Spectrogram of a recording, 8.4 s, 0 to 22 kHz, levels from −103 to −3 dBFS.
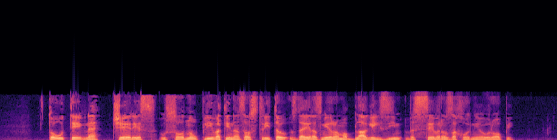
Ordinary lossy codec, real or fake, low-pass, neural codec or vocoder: AAC, 24 kbps; real; 7.2 kHz; none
